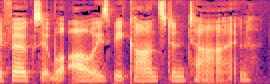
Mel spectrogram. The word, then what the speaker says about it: Constantine: We're going to be reviewing the pilot episode of Constantine, even though, I guess, due to American following, it's Constantine per the series. But I'm calling it Constantine. Rhymes with Valentine.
